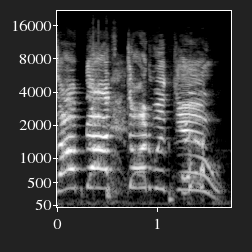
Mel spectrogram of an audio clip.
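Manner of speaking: high, loud, slow angry yell; wrestler shout. Retold or imitated. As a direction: scream it like a heel wrestler. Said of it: "Luke Gallows comes out to the ring and says".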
